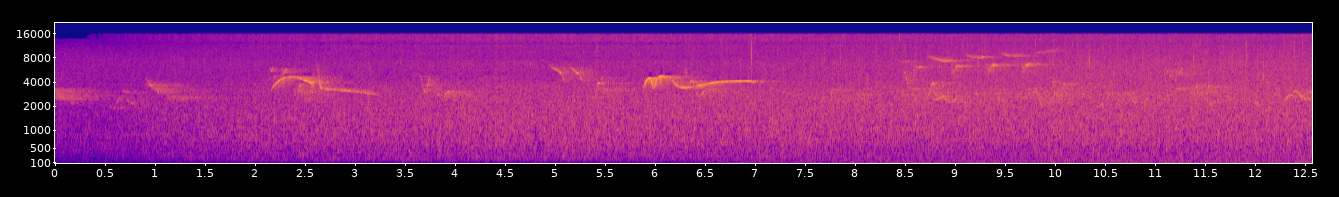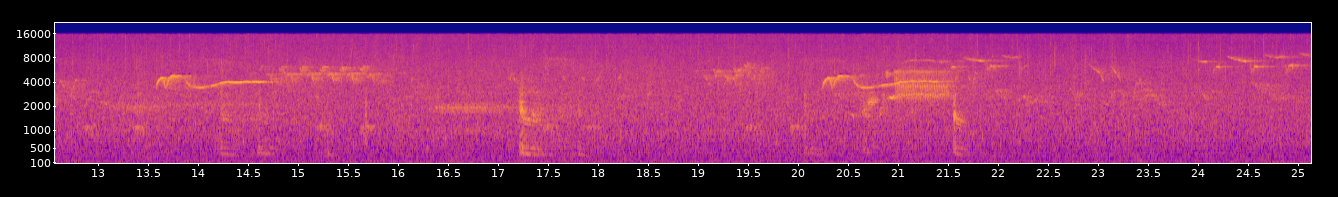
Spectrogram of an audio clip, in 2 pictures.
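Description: Several birds singing over a steady background hiss, fading in at the start. One whistled phrase that swoops up and falls away recurs every few seconds among other shorter chirps and trills.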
